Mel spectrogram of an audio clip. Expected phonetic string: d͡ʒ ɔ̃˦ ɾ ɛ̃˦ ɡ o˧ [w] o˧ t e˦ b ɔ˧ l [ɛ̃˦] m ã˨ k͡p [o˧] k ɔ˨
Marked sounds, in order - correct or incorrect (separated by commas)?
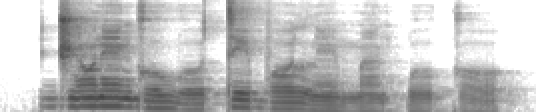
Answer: correct, incorrect, incorrect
